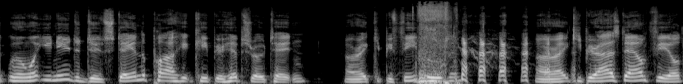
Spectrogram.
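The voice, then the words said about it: Impression of Uncle Rico, football-coach voice. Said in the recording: “Were you doing Napoleon Dynamite there for a second? ... Uncle Rico? ... I channeled a little bit of Rico on that. ... talking like a quarterback coach”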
